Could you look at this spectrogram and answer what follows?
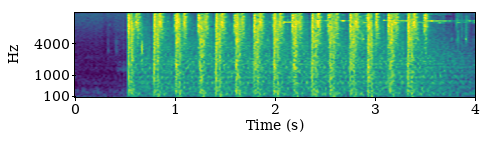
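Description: Rapid full-auto bursts from an H&K MP5K fitted with a foregrip and compensator in the H3VR video game, a sharp, evenly spaced string of about sixteen close, loud shots after a brief quiet start.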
